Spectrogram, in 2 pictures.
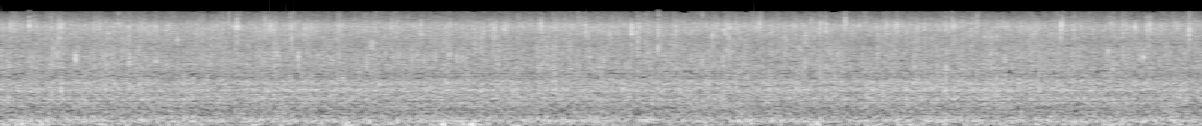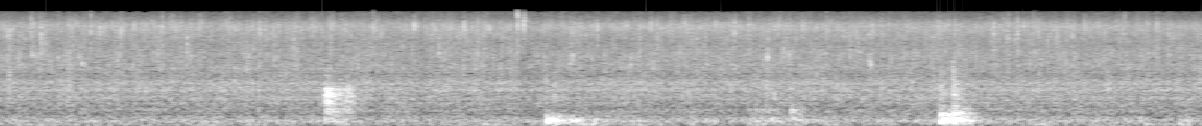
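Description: Diced chicken, onions and peppers sizzling steadily in a frying pan, a fine high hiss, with a few brief low knocks in the second half.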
